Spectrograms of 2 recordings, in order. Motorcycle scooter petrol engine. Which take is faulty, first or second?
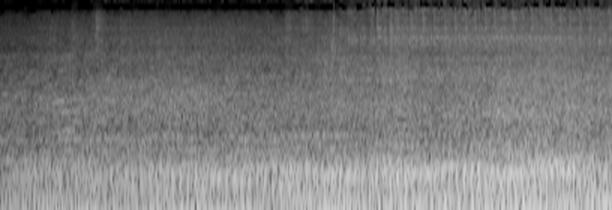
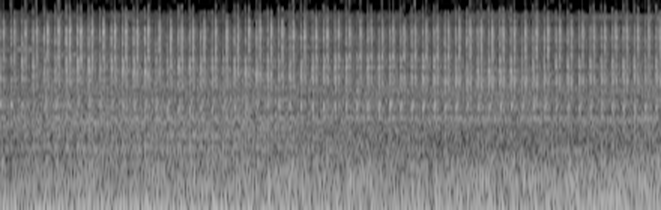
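second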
